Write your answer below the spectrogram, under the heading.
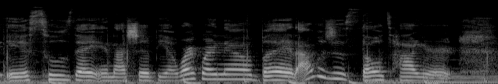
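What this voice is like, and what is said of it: Slightly raspy voice. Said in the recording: “my voice sounds a little raspy right now, it is because I just woke up not too long ago”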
